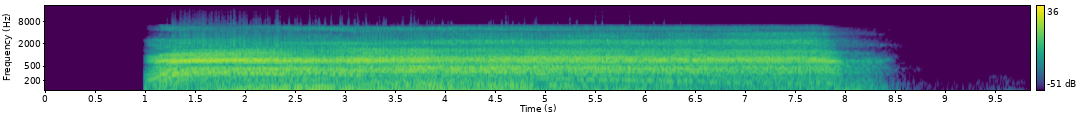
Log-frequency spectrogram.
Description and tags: Beast roar
The sound of a very, very upset thing. Made by slowing down my own voice in Audacity, and doubling it up to make it sound demonic.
